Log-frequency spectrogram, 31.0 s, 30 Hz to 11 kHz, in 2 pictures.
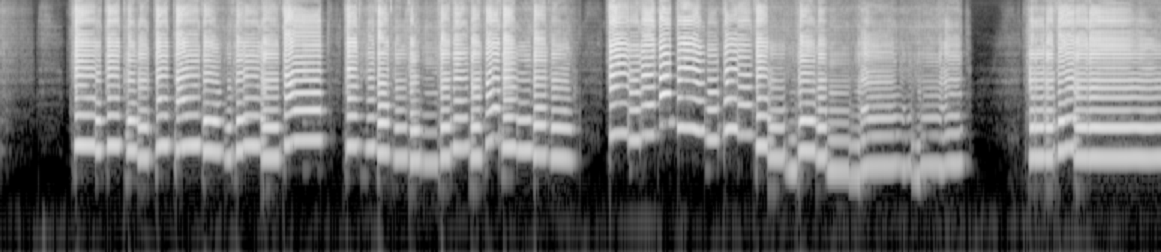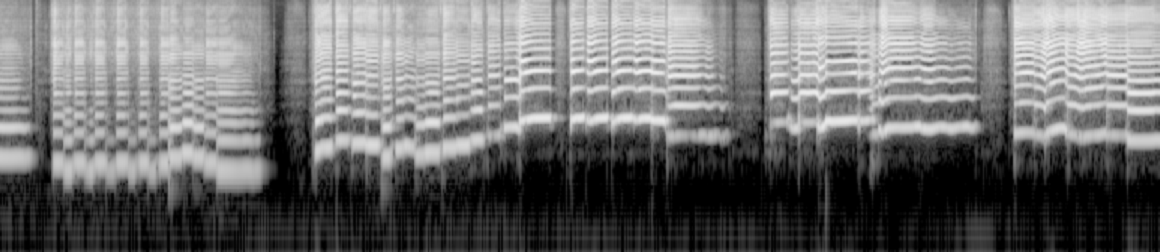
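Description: Tenor saxophone with a Vandoren V16 T7 medium-chamber metal mouthpiece and a Rigotti Gold 4 medium reed, playing a fast jazz blues line unaccompanied. It goes in about eight phrases broken by short rests for breath. The player finds this mouthpiece a little stuffy.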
